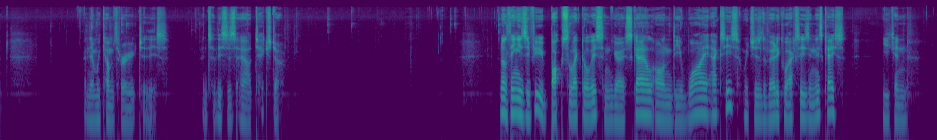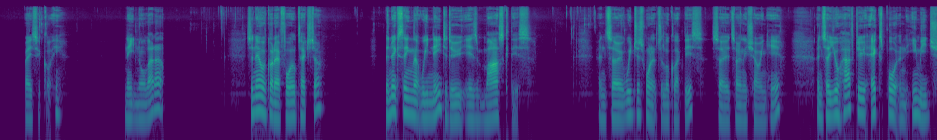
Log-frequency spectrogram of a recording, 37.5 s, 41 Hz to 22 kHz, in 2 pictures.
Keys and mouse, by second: 1.1 middle click, 5.5 middle click, 6.6 click, 8.2 g, 10.1-11.4 drag, 12.8 s, 18.0 g, 20.3 middle click, 21.5 click, 23.1 click, 25.0 click, 27.3 click, 28.0 click, 34.4 click, 35.8 click.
